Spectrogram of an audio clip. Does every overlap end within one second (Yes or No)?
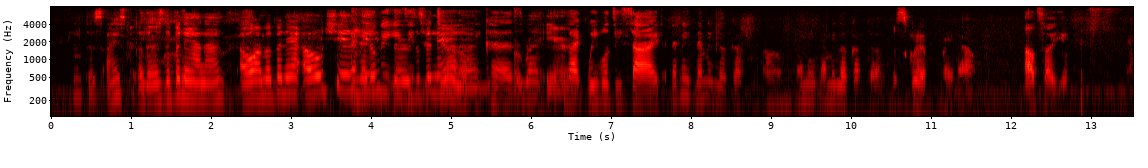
No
